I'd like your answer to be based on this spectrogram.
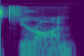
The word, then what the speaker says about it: Kieran Hinds: And he phonetically spelled it out, and it's Kieran, and then Hines rhymes with Bynes.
